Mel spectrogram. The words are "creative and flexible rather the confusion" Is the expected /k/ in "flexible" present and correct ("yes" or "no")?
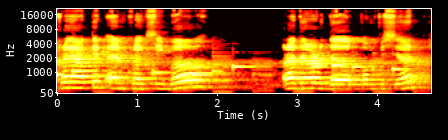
yes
